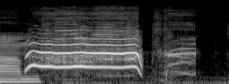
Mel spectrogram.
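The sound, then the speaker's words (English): A long, high, strained scream from a man falling from a very high wall in a tabletop adventure, held for about a second, then a shorter second cry. “He's screaming.”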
